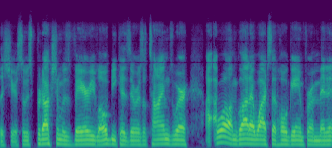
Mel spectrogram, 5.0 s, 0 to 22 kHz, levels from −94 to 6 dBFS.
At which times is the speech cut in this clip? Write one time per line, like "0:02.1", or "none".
0:01.4
0:03.2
